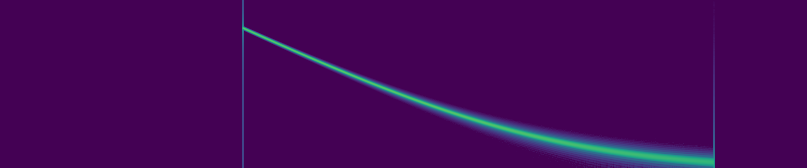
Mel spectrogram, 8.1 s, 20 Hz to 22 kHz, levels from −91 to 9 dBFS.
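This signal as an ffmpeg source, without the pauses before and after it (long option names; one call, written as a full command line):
ffmpeg -f lavfi -i "aevalsrc='pow(10,(-11-14*t/4.71)/20)*sin(2*PI*12000*4.71/log(120/12000)*(exp(log(120/12000)*t/4.71)-1))':duration=4.71:sample_rate=44100" out.wav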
